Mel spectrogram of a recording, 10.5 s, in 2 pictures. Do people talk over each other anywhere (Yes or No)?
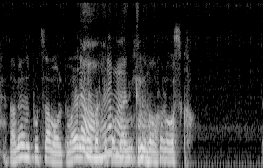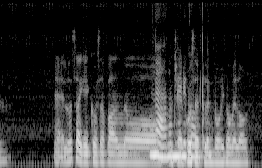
Yes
